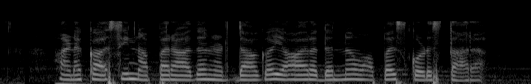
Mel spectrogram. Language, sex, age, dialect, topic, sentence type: Kannada, female, 18-24, Dharwad Kannada, banking, statement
